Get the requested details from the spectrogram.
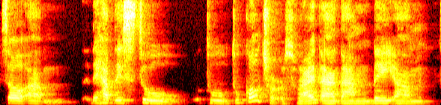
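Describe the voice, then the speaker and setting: A woman's fairly low-pitched voice at a very slow pace. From Peru, Lima. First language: Spanish. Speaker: children's book author. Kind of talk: presentation Q&A. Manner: halting with many fillers.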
